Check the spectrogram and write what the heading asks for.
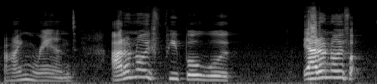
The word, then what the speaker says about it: Ayn Rand: So I say Ayn Rand, which sounds a lot like Iran.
